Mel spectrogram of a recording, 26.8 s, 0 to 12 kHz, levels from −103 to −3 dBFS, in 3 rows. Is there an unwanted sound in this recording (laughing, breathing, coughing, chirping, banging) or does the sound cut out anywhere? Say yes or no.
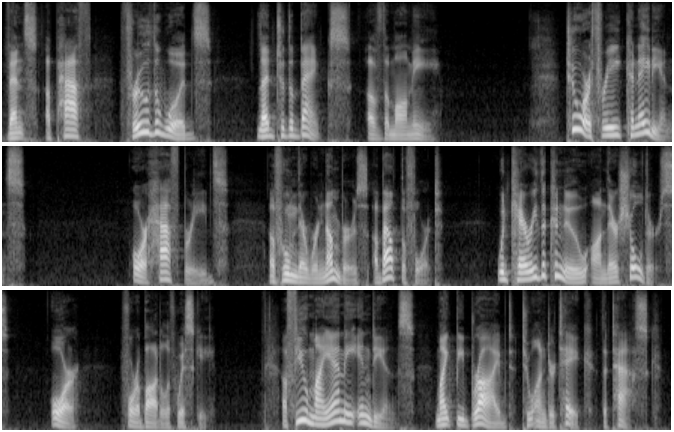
no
